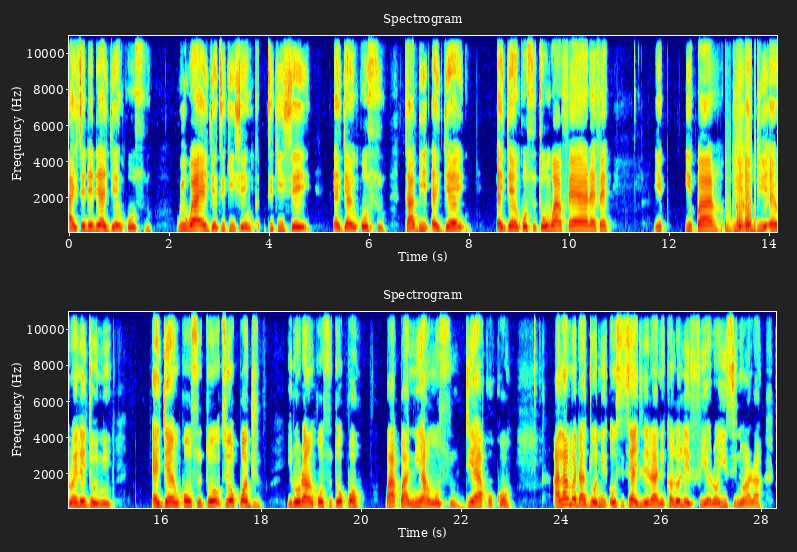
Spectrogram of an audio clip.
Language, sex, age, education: Yoruba, female, 30-45, tertiary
